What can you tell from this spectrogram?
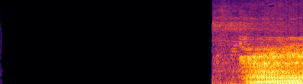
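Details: Two seconds of silence give way to a low, sustained musical tone, with no animal voice present.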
